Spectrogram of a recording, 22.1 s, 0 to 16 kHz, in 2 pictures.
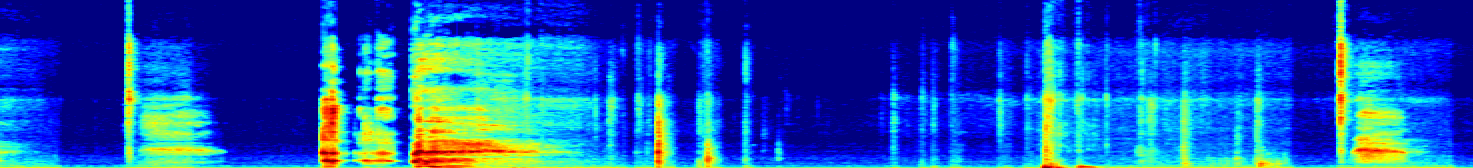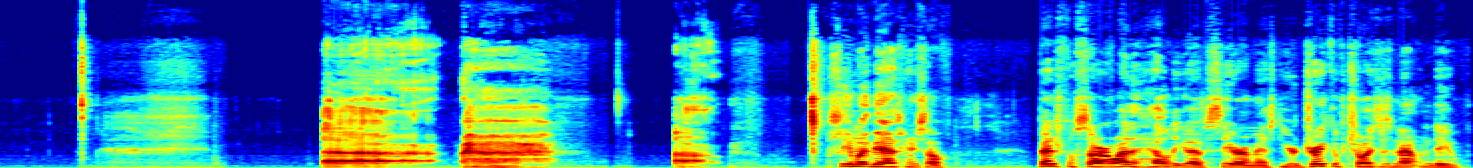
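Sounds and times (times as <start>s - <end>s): burp: 2.4s - 4.1s, 13.5s - 15.3s, 16.1s - 16.6s
solid thunk: 7.8s - 8.4s.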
